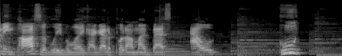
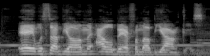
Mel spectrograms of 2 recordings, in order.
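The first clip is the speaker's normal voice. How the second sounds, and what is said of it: Put-on regional accent. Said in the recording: “perhaps you're from another territory, maybe. I'm sure they have accents”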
